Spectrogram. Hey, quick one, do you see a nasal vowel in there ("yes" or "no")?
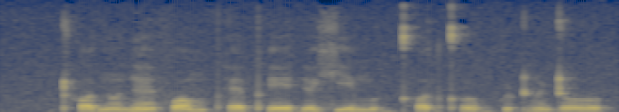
yes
